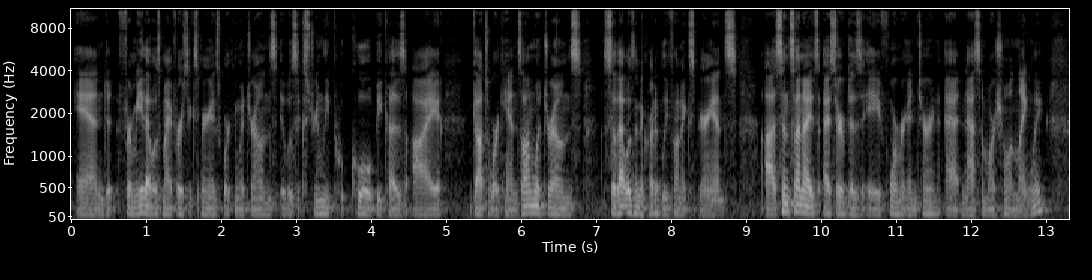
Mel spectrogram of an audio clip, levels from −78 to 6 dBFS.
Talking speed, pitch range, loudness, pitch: 210 wpm, 80-95 Hz, -29 LUFS, 85 Hz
